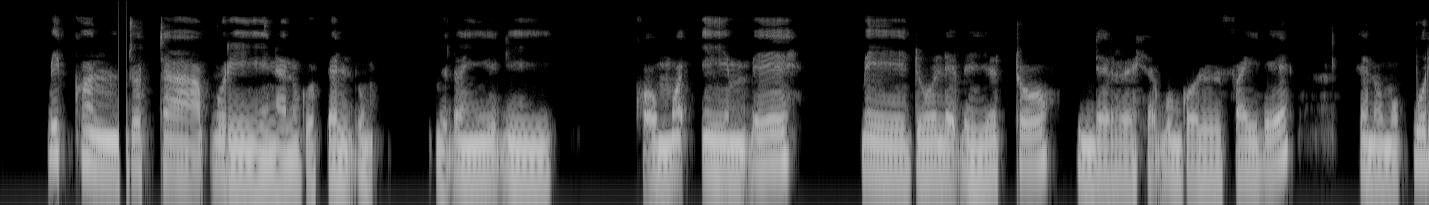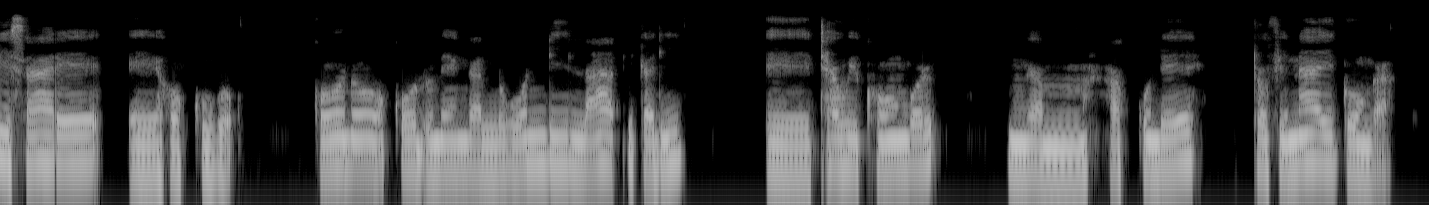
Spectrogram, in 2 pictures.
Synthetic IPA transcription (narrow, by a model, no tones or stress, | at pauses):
ɓikʰːɔnd͡ʒɔtːaɓuɾinanɡɔpelɗumː | iɗɔnjiɗi | kʰɔmoʔːijmɓɛ | ɓɛdɔlɛɓɛjɔtːɔ | ndɛɾhḛɓuŋɡɔlfajdɛ | ʔɛnɔmɔɓuɾisaːɾɛ | ɛhokʰːuɡɔ̰ | kʰɔnɔkʰɔɗumɛŋɡalwondilaɓikadi | ʔɛtʰawikʰɔŋɡɔl | ŋɡamhakːundɛ | tofinajɡɔŋɡa̰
